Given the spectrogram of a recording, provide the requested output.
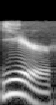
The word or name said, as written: year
